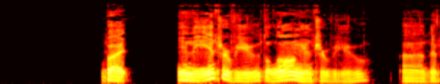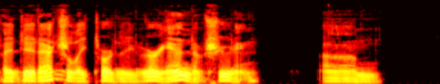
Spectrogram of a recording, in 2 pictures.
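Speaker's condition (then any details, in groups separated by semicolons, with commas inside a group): Cleft lip and palate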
